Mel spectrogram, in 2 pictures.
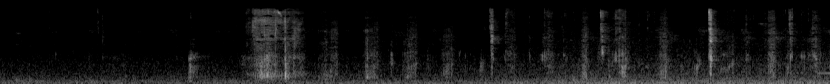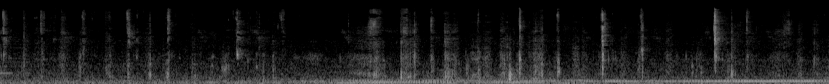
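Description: Close-up chewing and biting of crisp raw vegetables: a run of sharp crunches, with a louder crunch about three seconds in. A low steady hum comes in about two-thirds of the way through.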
